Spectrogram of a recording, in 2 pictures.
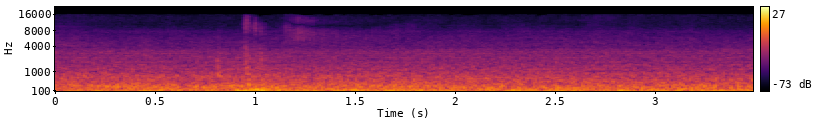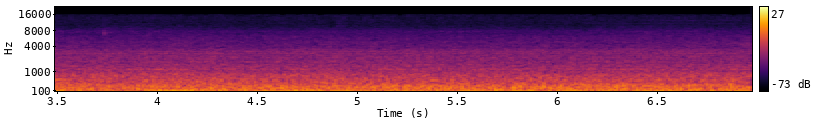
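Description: A spacecraft engine rumbles low and steady.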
